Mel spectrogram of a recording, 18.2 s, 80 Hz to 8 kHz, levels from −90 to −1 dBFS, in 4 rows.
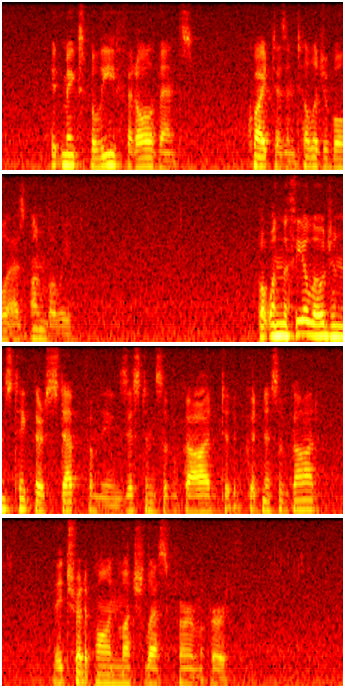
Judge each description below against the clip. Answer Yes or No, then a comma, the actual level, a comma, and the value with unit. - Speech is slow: Yes, slow, 115 wpm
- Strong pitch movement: No, average, 3.8 semitones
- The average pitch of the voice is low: Yes, low, 115 Hz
